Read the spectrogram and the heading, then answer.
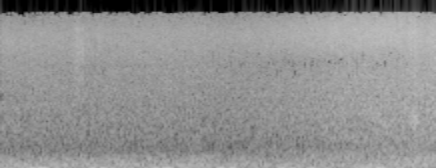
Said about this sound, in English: And there's water running on the path. We're basically wading through, almost through a little stream here. Can you hear that? The water in the background? Pretty loud rumble.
